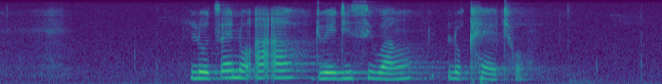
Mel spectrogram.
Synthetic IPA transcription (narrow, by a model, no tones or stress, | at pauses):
lʊt͡sʼɛnɔʔaʔadwedisiwaŋ̩lʊq͡χʰɛːtʰɔ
